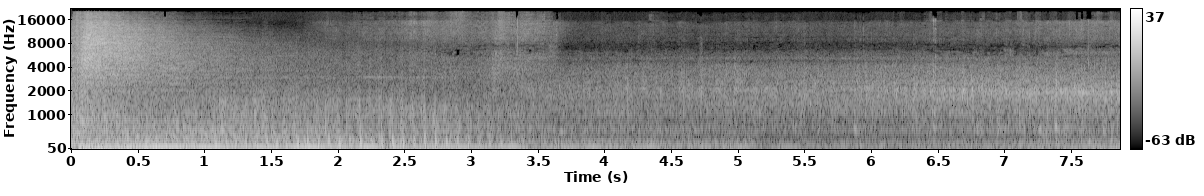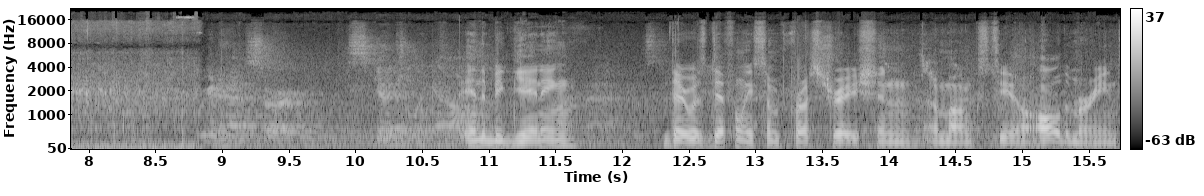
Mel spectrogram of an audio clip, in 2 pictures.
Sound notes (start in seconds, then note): 0.0 sound of helicopter rotors; 5.0 Humvee engine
